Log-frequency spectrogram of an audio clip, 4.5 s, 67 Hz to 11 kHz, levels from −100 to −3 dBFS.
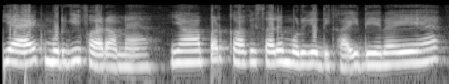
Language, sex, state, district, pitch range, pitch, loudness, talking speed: Hindi, female, Uttar Pradesh, Saharanpur, 220-255 Hz, 245 Hz, -11 LUFS, 185 wpm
